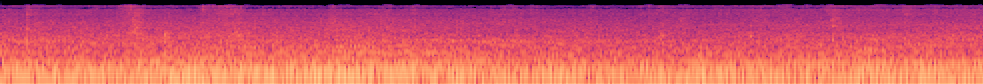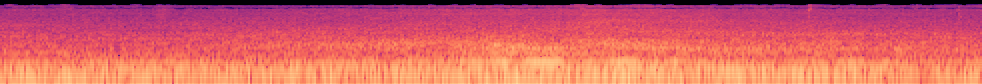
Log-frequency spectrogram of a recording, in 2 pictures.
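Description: Road traffic: a motor vehicle engine running steadily, swelling to its loudest about eight seconds in.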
